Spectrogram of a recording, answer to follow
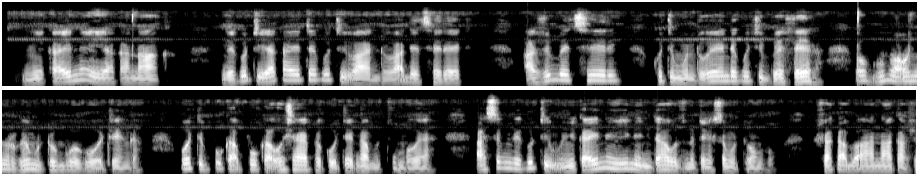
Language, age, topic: Ndau, 36-49, health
